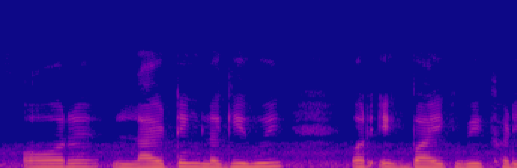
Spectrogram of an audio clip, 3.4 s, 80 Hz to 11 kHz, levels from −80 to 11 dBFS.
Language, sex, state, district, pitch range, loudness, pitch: Hindi, female, Chhattisgarh, Korba, 195-210 Hz, -31 LUFS, 200 Hz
